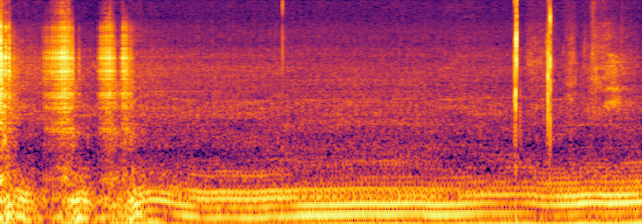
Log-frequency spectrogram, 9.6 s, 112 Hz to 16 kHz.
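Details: Honda B20 VTEC after a no-start fault: fires up then holds smooth steady low rumble at idle, no miss or hunting; engine running healthy.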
